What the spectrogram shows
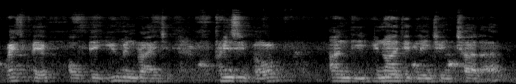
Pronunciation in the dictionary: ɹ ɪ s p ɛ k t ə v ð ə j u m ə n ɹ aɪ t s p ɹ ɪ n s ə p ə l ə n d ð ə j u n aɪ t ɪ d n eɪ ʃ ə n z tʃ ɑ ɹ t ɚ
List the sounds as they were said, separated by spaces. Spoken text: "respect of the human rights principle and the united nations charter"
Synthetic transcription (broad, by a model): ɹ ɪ s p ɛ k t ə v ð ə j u m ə n ɹ aɪ t s p ɹ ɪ n s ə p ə l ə n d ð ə j u n aɪ t ɪ d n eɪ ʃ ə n tʃ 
